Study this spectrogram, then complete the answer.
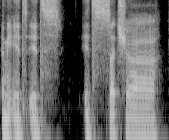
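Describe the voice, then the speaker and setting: A man's voice: on the low side, monotone, slow pace. A man giving conversational advice in an earnest way, leaning on rhetorical questions. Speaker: talk guest in a played video.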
